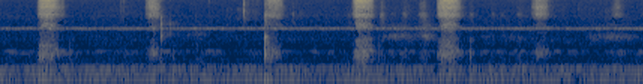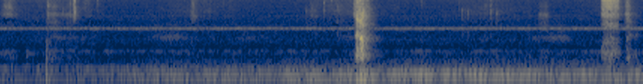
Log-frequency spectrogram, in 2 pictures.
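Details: Dog named Poppy, filmed for the vet, gives a run of short, harsh snorting breaths; the vet identified the episode as a reverse sneeze.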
